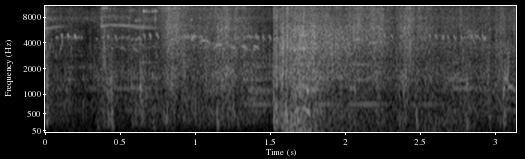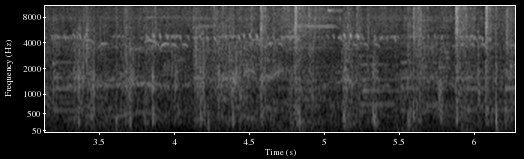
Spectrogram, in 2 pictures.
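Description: Horse hooves clip-clop in a Red Dead Redemption game scene, a steady run of dull thuds with one louder burst of hoofbeats, heard under ongoing game dialogue and ambient noise.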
